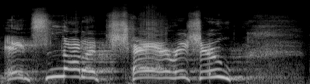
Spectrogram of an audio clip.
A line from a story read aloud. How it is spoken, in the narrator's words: I yelled somewhat intemperately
